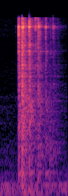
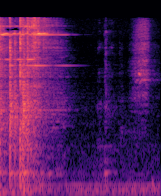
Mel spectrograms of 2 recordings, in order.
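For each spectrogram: First: A small plastic saddle lands with a bright, clicky clatter that dies almost at once, a dead sound. Second: A small brass guitar saddle lands with a bright, high metallic clink that rings briefly.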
